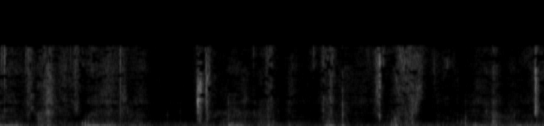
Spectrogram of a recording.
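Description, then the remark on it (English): Someone imitates wet, sloppy kissing with their mouth, a run of irregular smacks and squelches, some louder and sharper than others, with no talking. “I feel like it would be that wet if they kissed.”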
